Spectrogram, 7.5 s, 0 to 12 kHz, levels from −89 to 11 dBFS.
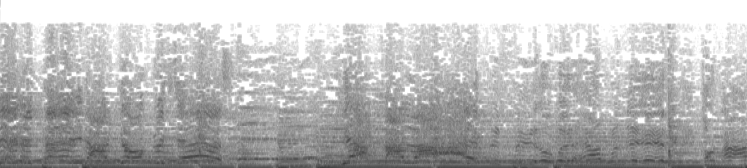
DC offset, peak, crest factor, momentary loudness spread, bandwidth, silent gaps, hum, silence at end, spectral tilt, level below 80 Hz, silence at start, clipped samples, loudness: under 0.1%; -6 dBFS; 12 dB; 4 LU; 10 kHz; none; none; 0 s; -5.5 dB/octave; -34 dBFS; 0 s; under 0.1%; -20 LUFS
